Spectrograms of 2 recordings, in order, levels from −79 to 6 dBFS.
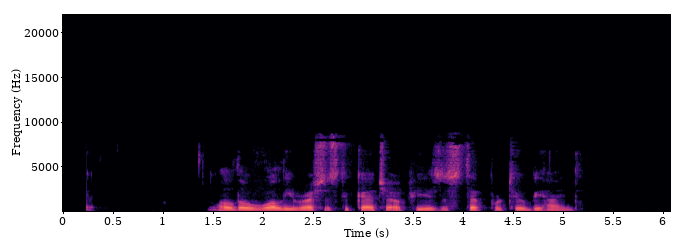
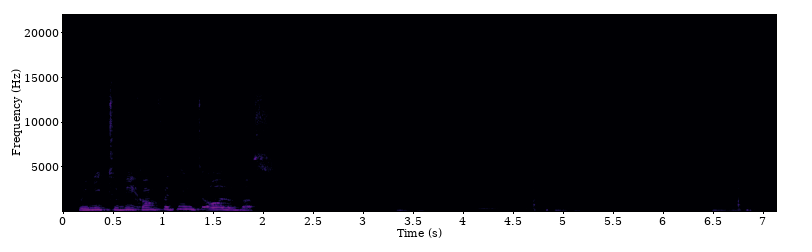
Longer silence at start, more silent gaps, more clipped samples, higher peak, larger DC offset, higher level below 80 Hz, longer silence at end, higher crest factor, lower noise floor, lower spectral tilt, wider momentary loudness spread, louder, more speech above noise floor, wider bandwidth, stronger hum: about the same, 0.25 s vs 0.15 s; neither; neither; first, -6 dBFS vs -42 dBFS; neither; first, -66 dBFS vs under -90 dBFS; first, 1 s vs 0.05 s; about the same, 20 dB vs 18 dB; second, -78 dBFS vs -87 dBFS; about the same, -5 dB/octave vs -5 dB/octave; first, 10 LU vs 7 LU; first, -25 LUFS vs -56 LUFS; first, 54 dB vs 32 dB; second, 9.2 kHz vs 15 kHz; neither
